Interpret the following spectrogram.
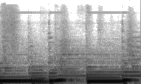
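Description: Bass guitar played alone, picking out a line of single low notes, about five in two seconds, each ringing until the next, with a short gap a little past the middle.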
